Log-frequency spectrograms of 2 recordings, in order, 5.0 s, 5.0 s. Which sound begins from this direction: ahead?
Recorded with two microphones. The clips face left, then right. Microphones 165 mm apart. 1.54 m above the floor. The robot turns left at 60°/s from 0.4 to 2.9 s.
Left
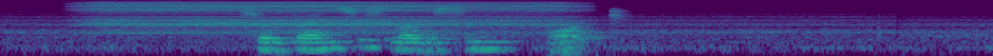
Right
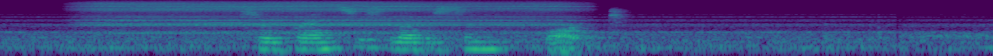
A woman speaking, at 1.2 s.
